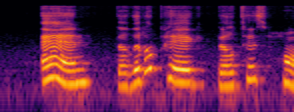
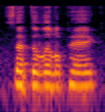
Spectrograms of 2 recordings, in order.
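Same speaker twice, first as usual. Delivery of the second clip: plain reading voice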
